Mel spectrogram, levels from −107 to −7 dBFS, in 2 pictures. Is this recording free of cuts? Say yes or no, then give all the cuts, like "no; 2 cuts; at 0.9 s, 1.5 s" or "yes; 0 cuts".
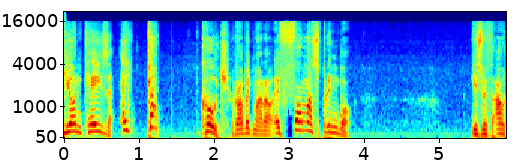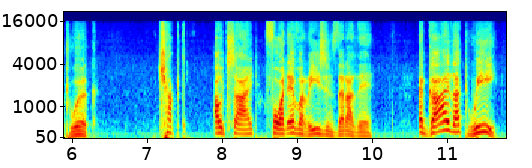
yes; 0 cuts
